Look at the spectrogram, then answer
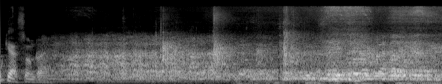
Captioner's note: laughing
